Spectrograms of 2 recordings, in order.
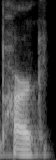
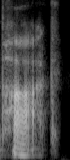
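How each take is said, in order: First: The R is pronounced after the vowel. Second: The R is dropped with a back vowel. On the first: "if I just drop my R" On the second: "That's that's like a classic New York dialect"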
